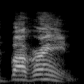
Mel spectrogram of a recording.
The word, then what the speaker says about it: Bahrain: For instance, in Bahrain, and the correct pronunciation is Bahrain.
